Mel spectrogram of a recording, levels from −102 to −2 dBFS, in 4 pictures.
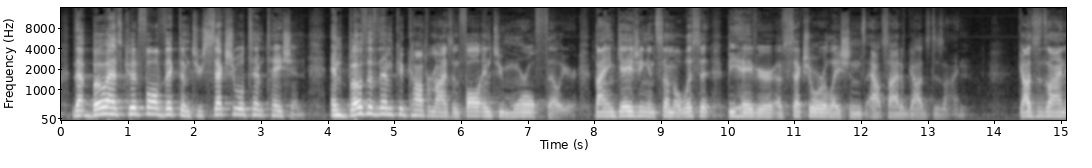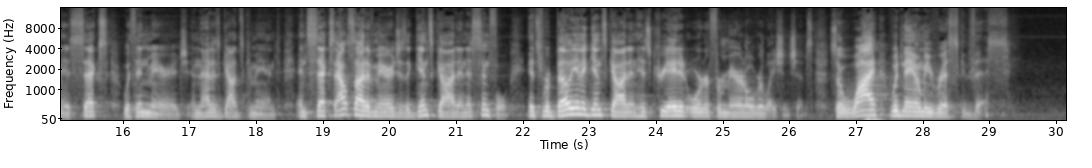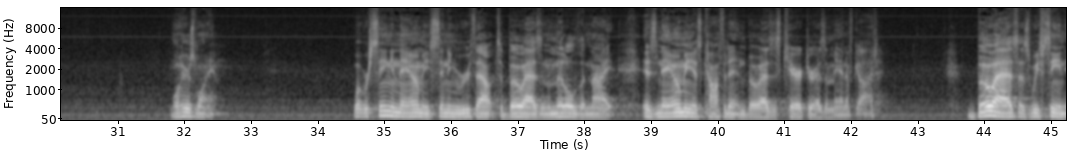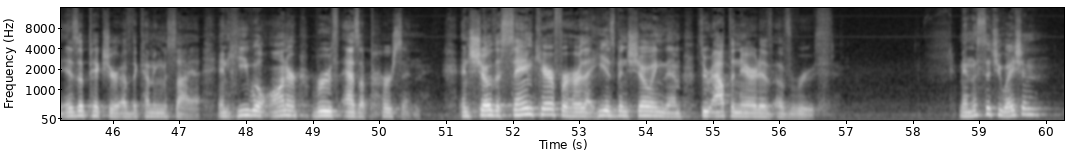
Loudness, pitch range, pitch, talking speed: -18 LUFS, 115-155 Hz, 130 Hz, 140 wpm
